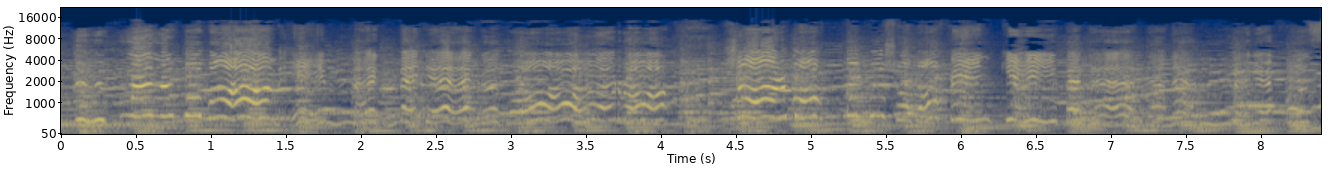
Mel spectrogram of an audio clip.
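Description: Hungarian magyar nóta song: a woman singing with wide vibrato over a string-band accompaniment.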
